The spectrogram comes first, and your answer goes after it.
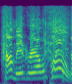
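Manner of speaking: loud annoying Poe. Acted. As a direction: announce yourself like an obnoxious bro. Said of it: "so loud and annoying".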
